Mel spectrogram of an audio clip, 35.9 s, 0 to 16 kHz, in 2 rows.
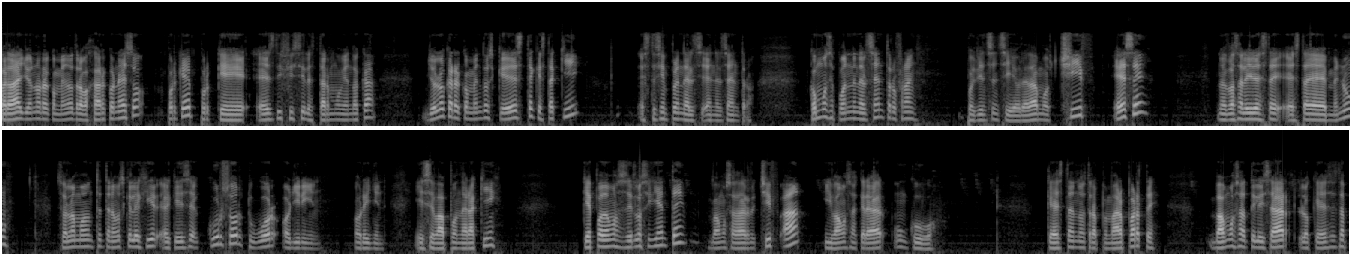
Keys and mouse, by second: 0.0 ctrl+z, 0.8 ctrl+z, 1.8 ctrl+z, 3.0 middle click, 4.2-5.2 middle drag, 14.6 shift+s, 24.2-24.6 middle drag, 28.2 shift+a, 31.0-31.9 middle drag.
